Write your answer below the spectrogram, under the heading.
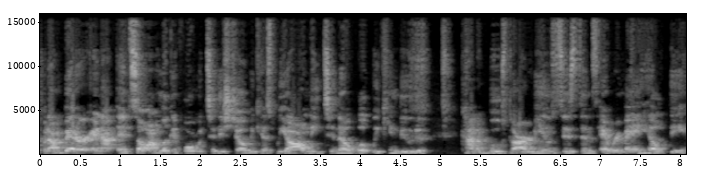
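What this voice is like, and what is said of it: Slightly hoarse voice. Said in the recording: “I had lost my voice and I was just hoarse. I'm a little bit hoarse”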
